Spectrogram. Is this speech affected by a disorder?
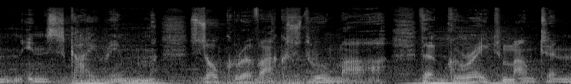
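No.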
